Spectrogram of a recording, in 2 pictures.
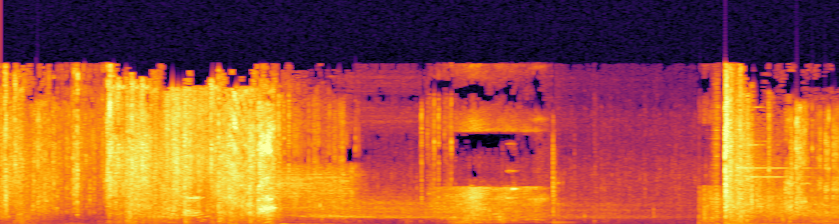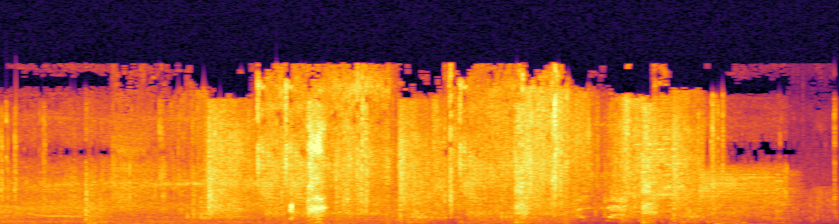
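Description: Explosions burst and crackle with fire.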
